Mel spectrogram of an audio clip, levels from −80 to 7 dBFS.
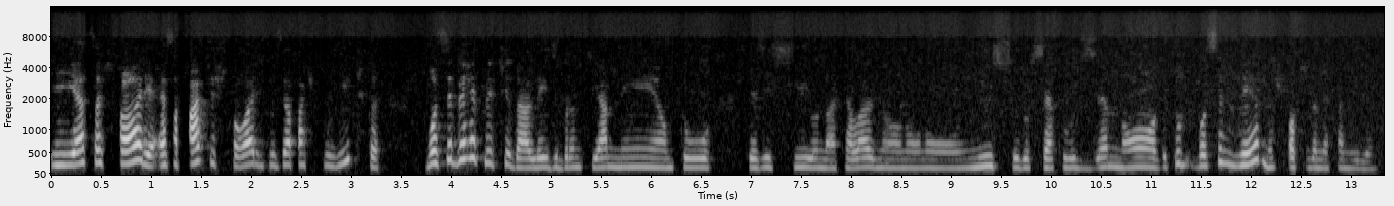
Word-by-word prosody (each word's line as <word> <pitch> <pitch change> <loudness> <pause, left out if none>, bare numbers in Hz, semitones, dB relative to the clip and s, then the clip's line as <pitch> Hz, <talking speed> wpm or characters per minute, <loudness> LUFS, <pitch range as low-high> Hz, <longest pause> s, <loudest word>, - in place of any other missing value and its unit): E 240 0 +3
essa 275 +2 +5
história 270 -3 +8
essa 240 +2 +3
parte 275 +3 +6
histórica 235 0 +1
quer 235 - -8
dizer, 230 +2 -4
a 245 - +2
parte 245 0 -5
política, 230 - -6 0.5
você 275 +7 +4
vê 350 +1 +4
refletida 270 - 0
a 185 - +4
lei 190 +2 0
de 195 - -9
branqueamento, 195 -1 -4 0.3
que 185 - -3
existiu 195 +1 -7
naquela 180 +2 -3
no 180 -1 -9
no 175 0 -9
no 175 0 -9
início 205 0 -3
do 185 0 -6
século 185 +1 -5
19, 195 +2 -2
tudo 265 -2 -6
você 225 +7 -2
vê 245 +4 +3
nas 195 -6 -6
fotos 190 +1 -4
da 185 - -8
minha 175 -1 -10
família. 170 -3 -14
195 Hz, 160 wpm, -24 LUFS, 185-240 Hz, 0.5 s, história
